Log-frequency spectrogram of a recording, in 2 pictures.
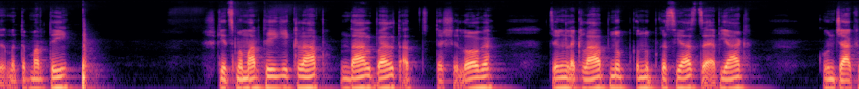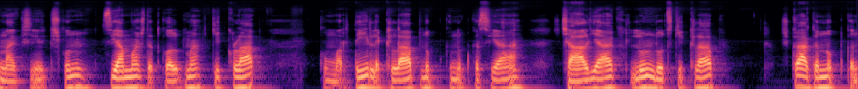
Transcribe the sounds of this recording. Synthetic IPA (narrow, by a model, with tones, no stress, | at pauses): ḛ˨ma̰˧t̪e˧pma˧ɾt̪i˦ | ʃki˨t͡sma˧ma˧ɾt̪i˦ɡi˦kla˦b | nd̪a˦lbwe˦lt̪a̰˨t̪ | t̪e˨ʃḛ˨lʔo˦ɡa˦ | t͡se˦knlḛ˨kla˦bnu˦p̚ka˧nu˦pka˧sja˦st͡sḛ˨bja˦k | ku˧nt͡ʃa˨kna˨kkʃku˦nsja˧ma˦ʃ̬t̪e˨t̪ɡo˨lpma˦ɡi˦kːla˦b | ku˨ma̰˨ɾt̪i˦lḛ˨kla˦bnu˦p̚ka˧nṵ˦pka˨sja˦ | t͡ʃa˨lja˦klu˦nlu˧t͡ski˦kːla˦b | ʃka˦ka˦nu˦pka̰˨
